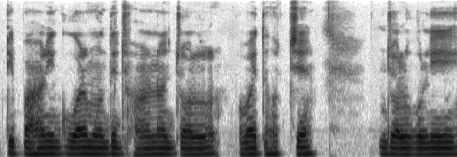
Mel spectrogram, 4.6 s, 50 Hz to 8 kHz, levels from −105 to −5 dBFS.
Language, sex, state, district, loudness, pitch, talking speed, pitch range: Bengali, male, Odisha, Khordha, -15 LUFS, 115 Hz, 120 wpm, 110-115 Hz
